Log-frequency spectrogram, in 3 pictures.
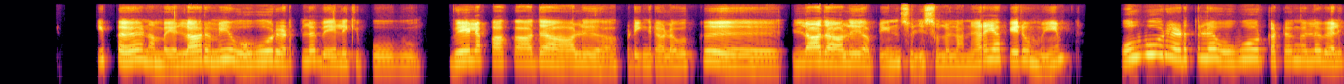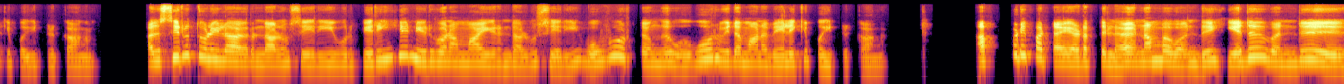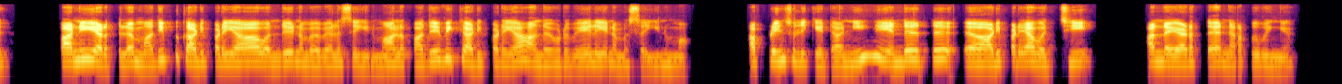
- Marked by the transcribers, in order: "அந்த" said as "வோட"; "வேலையை" said as "வேலைய"; "நாம" said as "நம்ம"
- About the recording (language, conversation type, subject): Tamil, podcast, பணியிடத்தில் மதிப்பு முதன்மையா, பதவி முதன்மையா?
